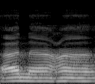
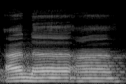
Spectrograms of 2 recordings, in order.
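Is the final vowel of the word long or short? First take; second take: short; long. First: The final vowel is kept short. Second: The final vowel is drawn out long. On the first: The speaker calls it right. "Itu dibaca pendek" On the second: The speaker calls it wrong.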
